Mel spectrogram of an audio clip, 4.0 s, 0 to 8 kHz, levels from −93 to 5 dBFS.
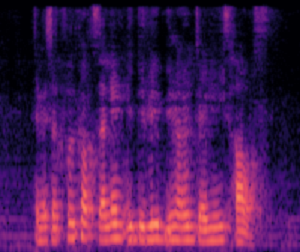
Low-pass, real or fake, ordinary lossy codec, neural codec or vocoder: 7.2 kHz; fake; AAC, 32 kbps; codec, 16 kHz in and 24 kHz out, 0.6 kbps, FireRedTTS-2 codec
